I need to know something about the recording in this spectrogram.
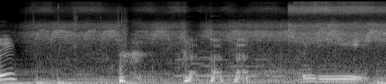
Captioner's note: chuckles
